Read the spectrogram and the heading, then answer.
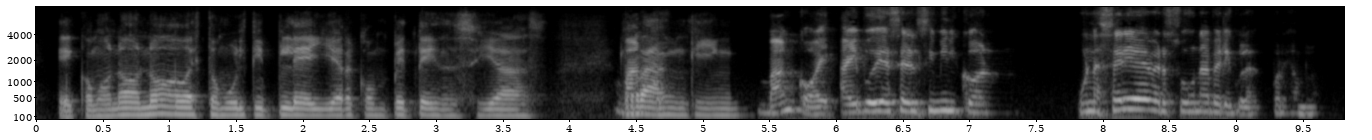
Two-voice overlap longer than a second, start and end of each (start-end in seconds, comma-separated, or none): none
